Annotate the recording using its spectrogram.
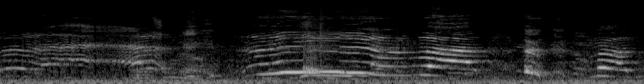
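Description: A young boy's high voice making drawn-out, whiny wailing sounds without words, sliding up and down in pitch, several in a row and loudest in the middle. A short sharp sound comes near the end.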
